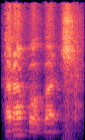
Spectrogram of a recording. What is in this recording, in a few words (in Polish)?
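"rabowac", Kurpie dialect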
